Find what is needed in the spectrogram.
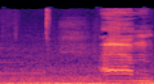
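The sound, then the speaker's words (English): Steady low rumble of road noise inside a moving car, continuous and fairly loud throughout, with a brief higher tonal sound rising over it near the end. “It'd technically be illegal if there was, because I'm driving.”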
